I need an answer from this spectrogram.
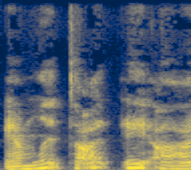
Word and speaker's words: Amlet: Yeah, you can actually go to amlet.ai, and it's Amlet rhyming with Hamlet, because our founder had this he just didn't want life for authors to end in tragedy.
